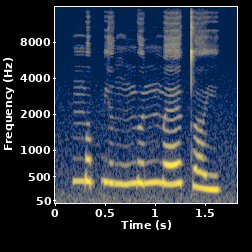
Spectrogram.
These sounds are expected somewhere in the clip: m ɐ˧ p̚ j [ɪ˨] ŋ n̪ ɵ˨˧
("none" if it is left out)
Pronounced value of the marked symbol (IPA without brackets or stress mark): ɪ˨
